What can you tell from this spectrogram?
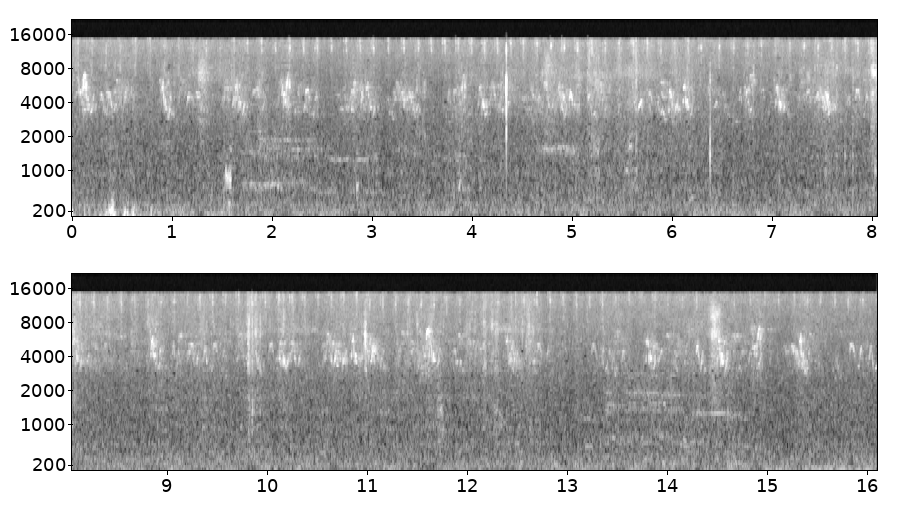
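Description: Faint mews from a young kitten being handled, over many short high chirps of birds in the background.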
